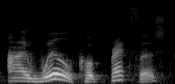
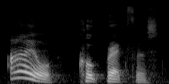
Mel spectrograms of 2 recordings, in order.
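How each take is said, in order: First: Will is said as a full separate word. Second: Will is shortened and joined to I. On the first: "instead of saying" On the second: "I can say"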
